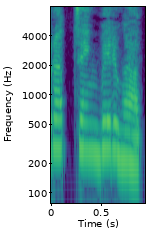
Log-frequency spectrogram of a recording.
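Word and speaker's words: Ratzenberger: れていたドイツ語ではローランとラッツェンベルガーと発音する 5 歳のとき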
